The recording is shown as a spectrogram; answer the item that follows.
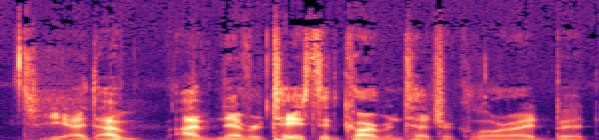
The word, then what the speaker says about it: tetrachloride: Carbon tetrachloride.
